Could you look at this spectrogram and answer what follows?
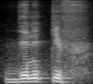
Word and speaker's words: Genitiv: Letter V is pronounced in German with the sound of F.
